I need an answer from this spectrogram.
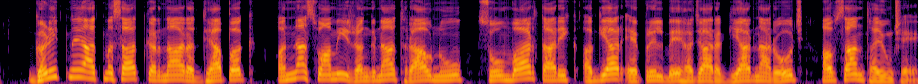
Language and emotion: Gujarati, neutral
